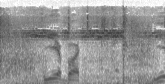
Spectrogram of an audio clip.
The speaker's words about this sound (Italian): Quello che sentite adesso invece è il rumore delle esplosioni secondarie della Toyota di Daria Dughina, oltre alle sirene dell'ambulanza e della polizia.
